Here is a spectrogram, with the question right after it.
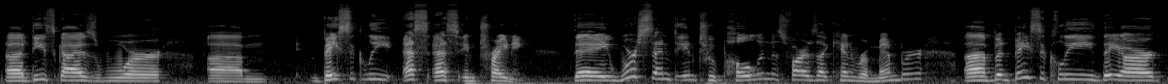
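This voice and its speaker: A man's voice: high voice, expressive, takes it slowly. A man in his twenties from the Netherlands giving a casual, rambling, enthusiastic game overview with informal language. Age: 20s. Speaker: gaming video creator. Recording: clear background noise.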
